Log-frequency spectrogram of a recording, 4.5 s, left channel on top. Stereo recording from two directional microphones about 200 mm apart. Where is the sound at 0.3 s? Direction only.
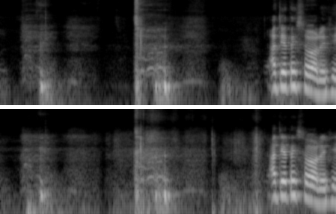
10° left (ahead or behind).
